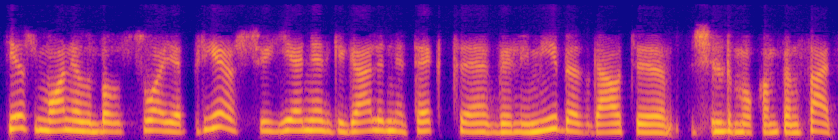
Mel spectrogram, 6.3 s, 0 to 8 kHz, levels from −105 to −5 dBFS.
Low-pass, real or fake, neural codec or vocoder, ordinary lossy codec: 7.2 kHz; fake; codec, 24 kHz, 0.9 kbps, DualCodec; MP3, 64 kbps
